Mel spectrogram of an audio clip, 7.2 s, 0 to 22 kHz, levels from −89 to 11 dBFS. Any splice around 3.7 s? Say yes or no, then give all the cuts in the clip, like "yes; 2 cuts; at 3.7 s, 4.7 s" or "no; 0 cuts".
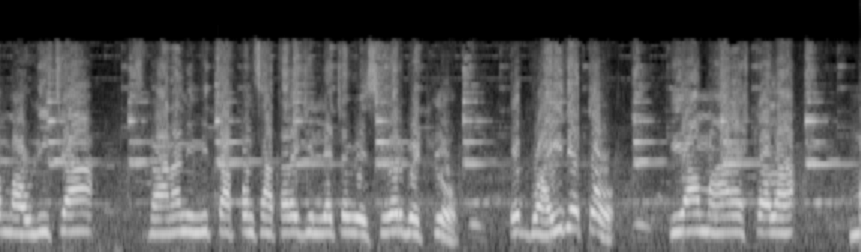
no; 0 cuts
